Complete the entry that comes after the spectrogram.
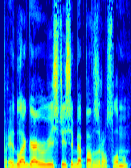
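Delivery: usual speaking voice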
